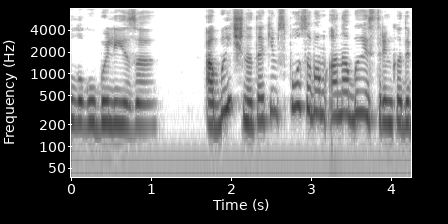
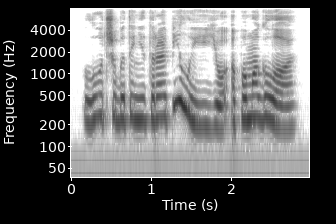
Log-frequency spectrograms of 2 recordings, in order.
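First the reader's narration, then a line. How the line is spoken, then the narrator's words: Grumbling. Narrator (Russian): проворчала я Лиске вслед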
